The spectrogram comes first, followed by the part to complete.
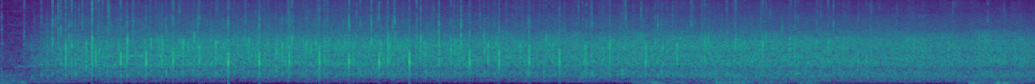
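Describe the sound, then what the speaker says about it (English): Sustained, loud applause from a graduation ceremony crowd for the name reader, dense clapping holding steady for about ten seconds and easing slightly toward the end. "Please join me in a round of applause for our esteemed name reader"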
